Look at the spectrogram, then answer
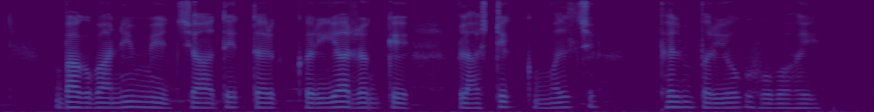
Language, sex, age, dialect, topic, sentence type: Magahi, female, 36-40, Central/Standard, agriculture, statement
